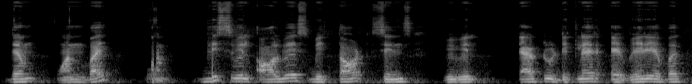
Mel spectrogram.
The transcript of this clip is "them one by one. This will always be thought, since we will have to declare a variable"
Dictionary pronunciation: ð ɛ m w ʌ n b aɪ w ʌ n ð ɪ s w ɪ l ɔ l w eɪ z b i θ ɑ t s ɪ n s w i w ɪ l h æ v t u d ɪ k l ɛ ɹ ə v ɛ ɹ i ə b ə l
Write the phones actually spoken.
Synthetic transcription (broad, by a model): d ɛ m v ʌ n b aɪ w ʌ n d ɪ s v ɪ l ɔ l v eɪ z b i t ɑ t s ɪ n s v i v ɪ l h æ v t u d ɪ k l ɛ ɹ ə v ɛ ɹ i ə b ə l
